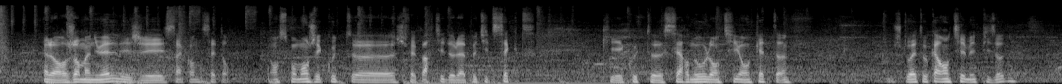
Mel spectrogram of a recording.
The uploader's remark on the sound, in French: Longueur d'ondes 2024. Rendez-vous des passionnés de la radio et du son, ce festival fêtait cette année son vingtième anniversaire. En arpentant les couloirs du Quartz, la scène nationale qui accueille cet événement célébrant le son sous toutes ses formes.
